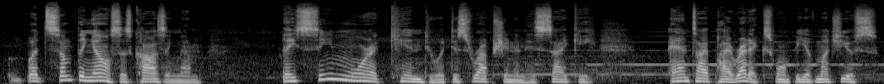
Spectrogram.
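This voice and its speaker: A man's voice: mid-range voice, natural voice. A man playing a composed, blunt young forest ranger and healer in a game, explaining things in an articulate, matter-of-fact way. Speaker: forest watcher. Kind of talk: English game dub dialogue.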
